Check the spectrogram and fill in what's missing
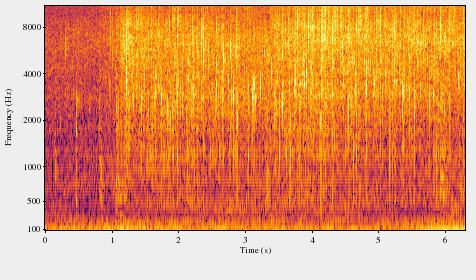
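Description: Onions fry in a pan with a loud, dense sizzle close by, growing stronger after about a second and then crackling on steadily with no voices.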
